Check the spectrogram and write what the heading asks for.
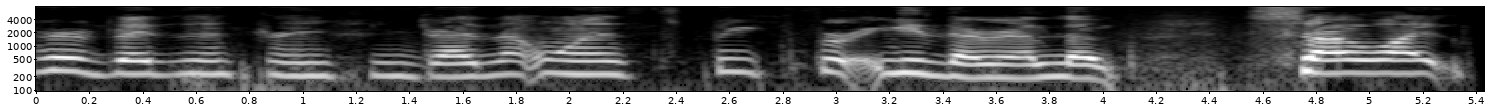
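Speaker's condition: Cerebral palsy; more jerking in class

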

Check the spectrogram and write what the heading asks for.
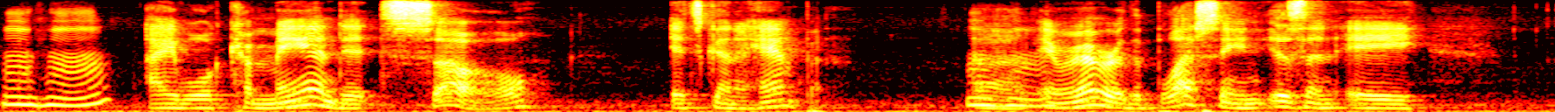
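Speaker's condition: No condition

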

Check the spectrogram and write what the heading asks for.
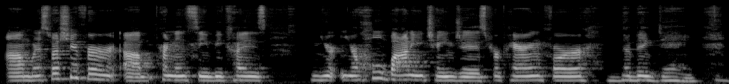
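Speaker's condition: Cleft lip and palate; several facial surgeries

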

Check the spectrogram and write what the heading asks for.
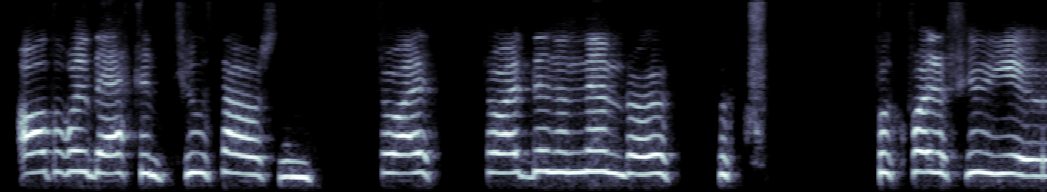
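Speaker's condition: Cerebral palsy; disability since childhood

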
